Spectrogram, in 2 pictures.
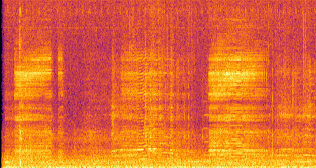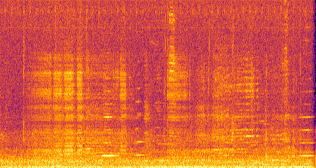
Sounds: ocean, water, wind

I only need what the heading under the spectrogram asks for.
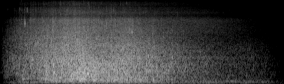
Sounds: ocean, water, waves

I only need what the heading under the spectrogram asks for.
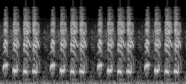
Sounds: wild animals, animal, bird

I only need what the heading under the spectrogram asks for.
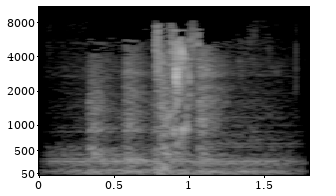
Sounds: liquid

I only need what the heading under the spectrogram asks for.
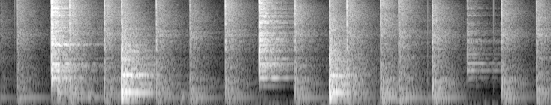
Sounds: musical instrument, percussion, music, drum kit

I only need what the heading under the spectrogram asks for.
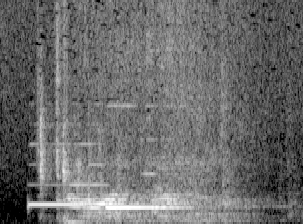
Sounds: door, sliding door, alarm, doorbell, home sounds

